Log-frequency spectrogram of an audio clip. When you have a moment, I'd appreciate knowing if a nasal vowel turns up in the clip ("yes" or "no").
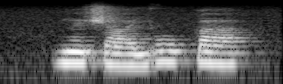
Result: yes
